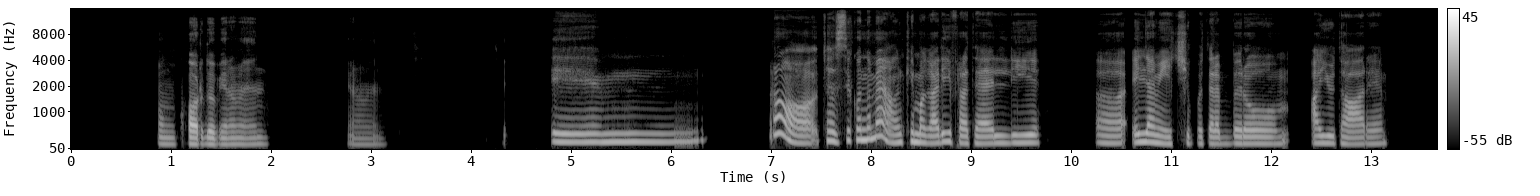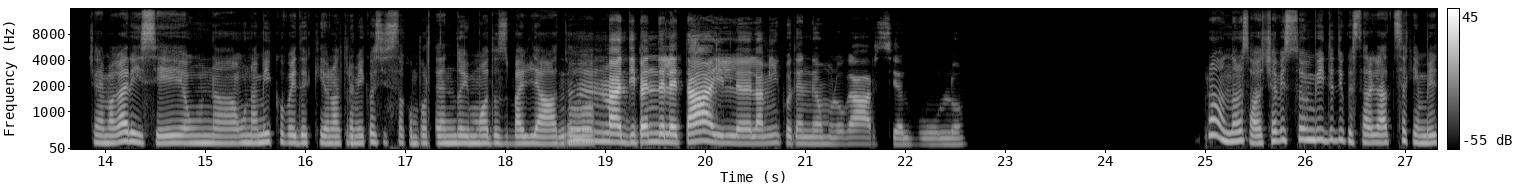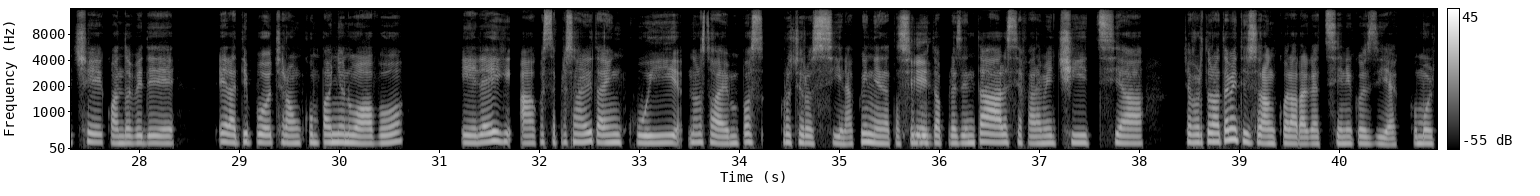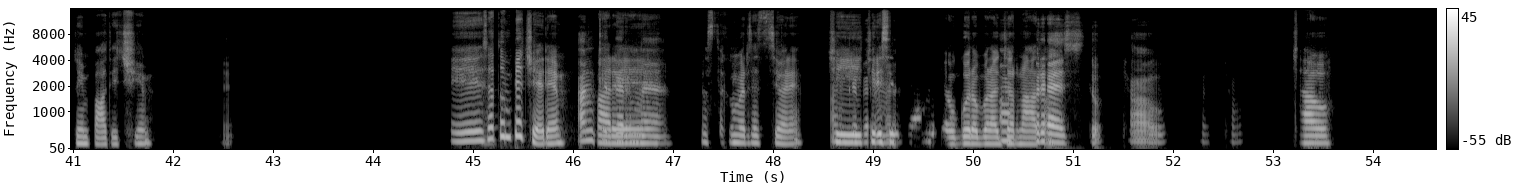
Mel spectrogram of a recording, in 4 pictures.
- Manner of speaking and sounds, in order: "cioè" said as "ceh"; "Cioè" said as "ceh"; "comportando" said as "comportendo"; drawn out: "Mh"; "cioè" said as "ceh"; "Cioè" said as "ceh"; other background noise
- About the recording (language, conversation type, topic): Italian, unstructured, Come si può combattere il bullismo nelle scuole?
